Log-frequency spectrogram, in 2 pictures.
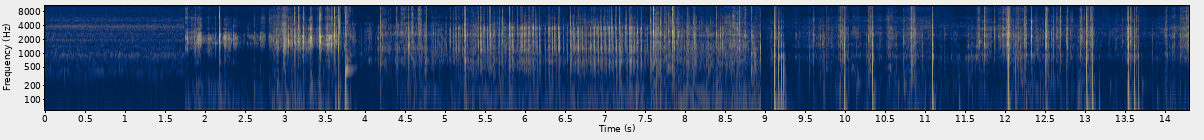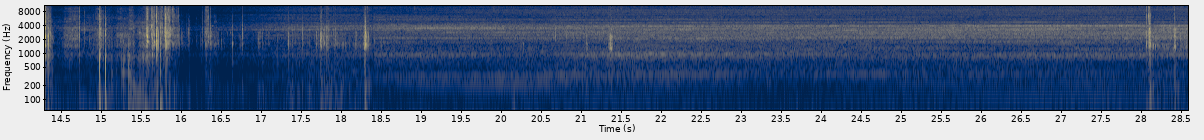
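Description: Underwater camera housing knocking, clicking and scraping as it is jostled on its line for about fifteen seconds, then a steady drone with a low hum.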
